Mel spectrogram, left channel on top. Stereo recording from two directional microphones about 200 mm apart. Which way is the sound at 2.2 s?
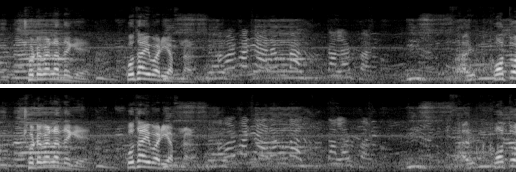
5° left (ahead or behind).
